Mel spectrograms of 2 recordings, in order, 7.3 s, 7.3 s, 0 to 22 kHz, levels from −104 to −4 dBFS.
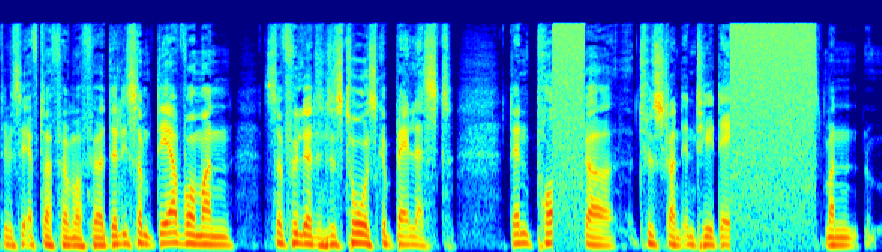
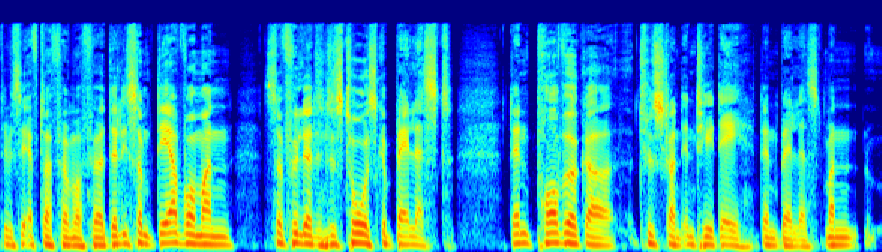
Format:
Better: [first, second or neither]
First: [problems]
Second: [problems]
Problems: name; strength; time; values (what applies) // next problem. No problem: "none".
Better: second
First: audio cutting out; filled with static; at 4.5 s and at 6 s for 0.5 s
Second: none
